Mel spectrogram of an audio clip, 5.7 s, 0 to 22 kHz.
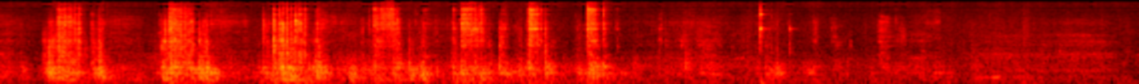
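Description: A wrench ratchets loose a 7/16 ground wire bolt inside an arcade cabinet: a close, quick series of dry mechanical clicks in short bursts, thinning out toward the end, with no talk.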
